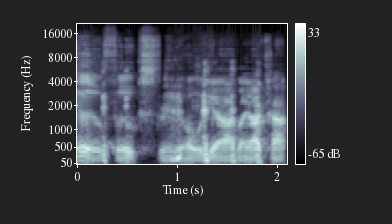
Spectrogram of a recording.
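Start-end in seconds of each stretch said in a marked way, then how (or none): 0.0-0.8 put-on cartoon dog voice. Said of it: "you're definitely way better, better than me".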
